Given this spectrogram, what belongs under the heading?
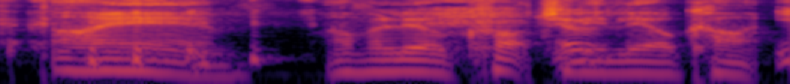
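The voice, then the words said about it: Put-on cockney British accent. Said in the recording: “the crickety old British man ... You just took it like cockney.”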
